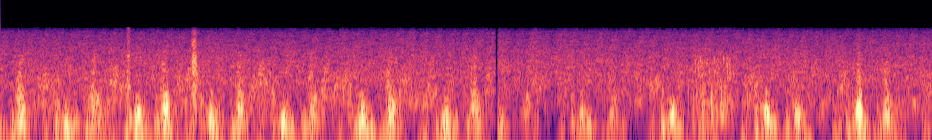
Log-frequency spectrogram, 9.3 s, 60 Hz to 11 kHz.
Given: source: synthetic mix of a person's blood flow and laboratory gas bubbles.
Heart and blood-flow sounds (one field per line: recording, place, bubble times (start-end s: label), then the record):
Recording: Doppler ultrasound of blood flow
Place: precordium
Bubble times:
1.24-1.34 s: bubbles
6.87-7.36 s: bubbles
From the record:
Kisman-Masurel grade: 121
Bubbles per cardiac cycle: 1 to 2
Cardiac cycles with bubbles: 10 to 50%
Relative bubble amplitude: barely perceptible (0.100 to 0.250)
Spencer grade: 2 (many but less than half of the cardiac periods contain bubble signals, singularly or in groups)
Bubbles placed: only in the low amplitude regions of the cardiac cycle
